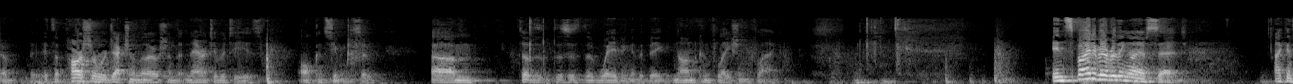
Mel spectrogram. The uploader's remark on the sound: A public lecture. Organised by the Institute of Philosophy.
